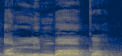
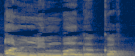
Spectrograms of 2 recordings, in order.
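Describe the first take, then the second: First: On limbe encore run together at normal pace; contracted On limbe encore; shortened liaison form. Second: On limbe encore slow and higher, syllables kept apart; careful full On limbe encore; full careful form. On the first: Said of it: "on peut dire". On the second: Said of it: "au lieu de dire". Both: Shown as a demonstration.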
